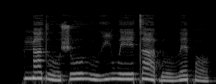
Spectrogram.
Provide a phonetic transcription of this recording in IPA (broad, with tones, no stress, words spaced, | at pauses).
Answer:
ŋa˦doː˨ʃoː˦ ɣu˨ɣi˦weː˦ta˦˨ ɓoː˨βɛ˦pɔ˨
